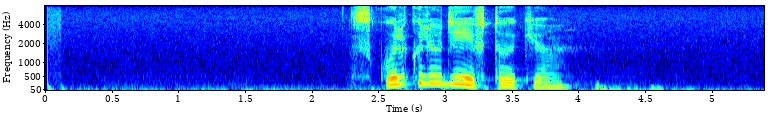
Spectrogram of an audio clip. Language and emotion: Russian, neutral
